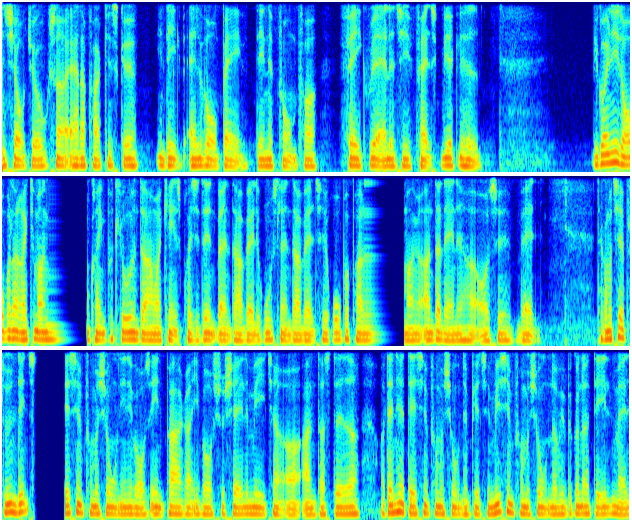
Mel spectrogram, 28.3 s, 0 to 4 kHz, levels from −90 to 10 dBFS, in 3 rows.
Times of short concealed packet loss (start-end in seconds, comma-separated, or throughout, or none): 9.98-10.11, 14.80-14.85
